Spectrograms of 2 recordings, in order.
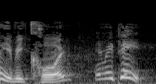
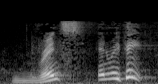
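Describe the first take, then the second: First: Said in the usual way. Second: Slow, drawn-out rinse and repeat; mock ad slogan, slow; playful slogan. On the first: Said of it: "That's all you do". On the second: Real, not acted. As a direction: stretch it like a shampoo ad line. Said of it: "It's like the shampoo bottle".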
